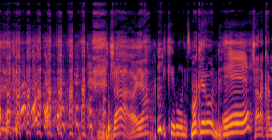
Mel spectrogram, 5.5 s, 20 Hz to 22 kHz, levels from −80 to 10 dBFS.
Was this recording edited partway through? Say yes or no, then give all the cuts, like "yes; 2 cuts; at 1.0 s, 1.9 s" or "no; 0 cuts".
yes; 1 cut; at 3.0 s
